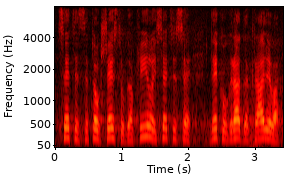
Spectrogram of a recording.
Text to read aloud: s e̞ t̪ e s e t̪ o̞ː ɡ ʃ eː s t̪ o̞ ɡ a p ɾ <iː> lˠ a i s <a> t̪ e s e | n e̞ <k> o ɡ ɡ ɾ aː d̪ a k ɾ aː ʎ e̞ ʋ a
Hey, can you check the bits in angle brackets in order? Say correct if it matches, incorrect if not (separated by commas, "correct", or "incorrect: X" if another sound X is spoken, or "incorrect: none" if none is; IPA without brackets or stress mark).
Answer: correct, incorrect: e, correct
